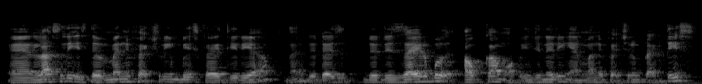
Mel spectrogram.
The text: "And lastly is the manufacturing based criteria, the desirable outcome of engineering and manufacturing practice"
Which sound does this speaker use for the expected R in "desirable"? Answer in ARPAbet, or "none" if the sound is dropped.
R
